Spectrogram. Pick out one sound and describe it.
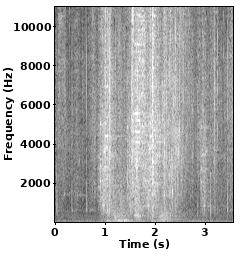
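Flames burst with a loud roar.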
